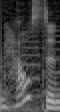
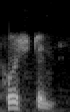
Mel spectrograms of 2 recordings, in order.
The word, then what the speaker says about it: Houston: But I want to go ahead and take care of calling from Houston. Did I say that right? – No, ma'am. That would be Houston.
